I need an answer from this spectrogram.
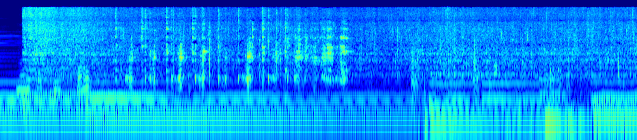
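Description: Sliced onion tipped into hot oil in a wok, setting off a sudden loud sizzle, then frying steadily while a metal spoon stirs and scrapes against the wok with frequent clinks over the first few seconds.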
